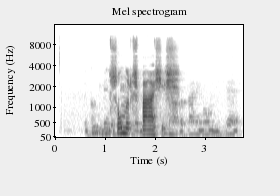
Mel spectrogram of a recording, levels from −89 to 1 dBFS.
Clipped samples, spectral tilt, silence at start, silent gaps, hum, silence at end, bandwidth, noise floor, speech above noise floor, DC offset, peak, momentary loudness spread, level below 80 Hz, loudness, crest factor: under 0.1%; -4.5 dB/octave; 0.6 s; none; none; 0.1 s; 11 kHz; -74 dBFS; 40 dB; under 0.1%; -12 dBFS; 23 LU; -84 dBFS; -32 LUFS; 24 dB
